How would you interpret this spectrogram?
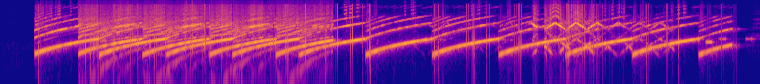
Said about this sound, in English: I'm going to long press the SOS button and make the SOS alarm on.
